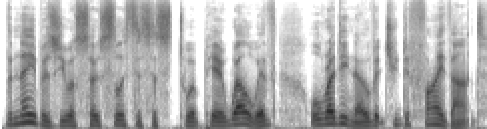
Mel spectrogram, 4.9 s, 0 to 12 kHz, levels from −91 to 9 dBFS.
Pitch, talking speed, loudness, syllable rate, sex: 125 Hz, 195 wpm, -20 LUFS, 5.7 syllables/s, male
